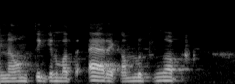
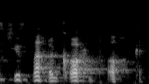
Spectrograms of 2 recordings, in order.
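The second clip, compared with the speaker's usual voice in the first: breathy laughing repeat; 6 dB quieter than usual. Real, not acted. Laughing to her stream about her scaredy dog, whispering through giggles.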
